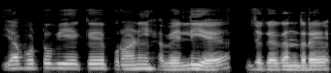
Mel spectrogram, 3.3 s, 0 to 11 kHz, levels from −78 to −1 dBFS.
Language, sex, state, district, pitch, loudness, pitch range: Rajasthani, male, Rajasthan, Churu, 130 Hz, -22 LUFS, 115-150 Hz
